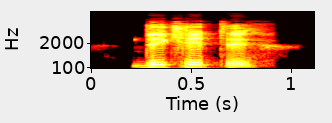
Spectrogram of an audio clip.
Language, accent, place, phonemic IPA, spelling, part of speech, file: French, France, Lyon, /de.kʁe.te/, décréter, verb, LL-Q150 (fra)-décréter.wav
- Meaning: 1. to order, decree 2. to declare (a state of emergency)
